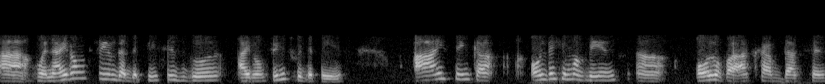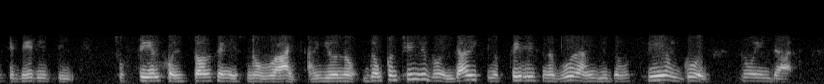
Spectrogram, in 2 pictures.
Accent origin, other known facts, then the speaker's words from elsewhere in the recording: Medellin, Antioquia, Colombia; English is a second language; Last year, I was in my country. I am from Medellin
